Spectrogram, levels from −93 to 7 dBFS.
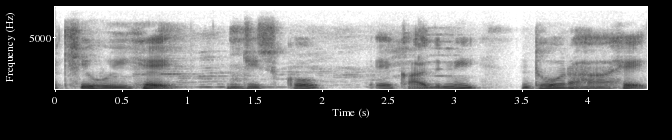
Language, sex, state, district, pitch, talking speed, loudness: Hindi, male, Madhya Pradesh, Dhar, 150 Hz, 120 wpm, -22 LUFS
